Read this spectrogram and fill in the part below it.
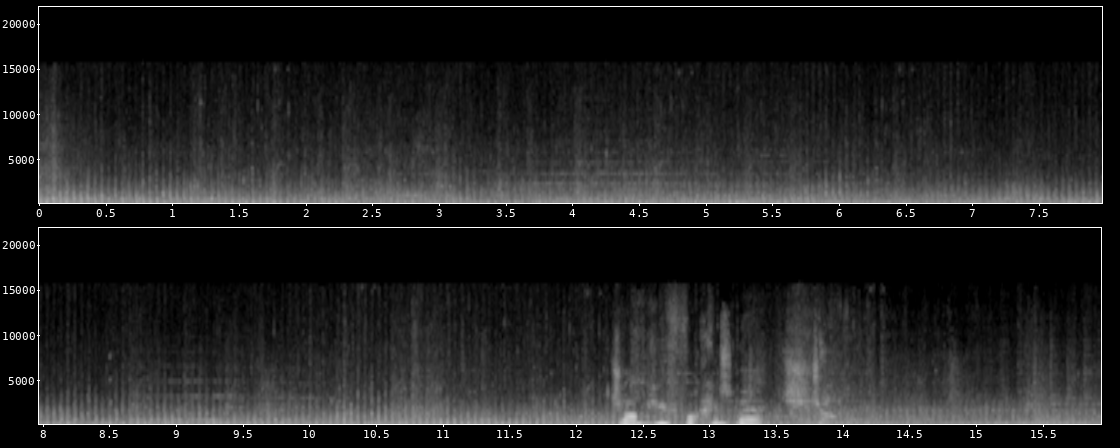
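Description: A helicopter's rotor thrums overhead.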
